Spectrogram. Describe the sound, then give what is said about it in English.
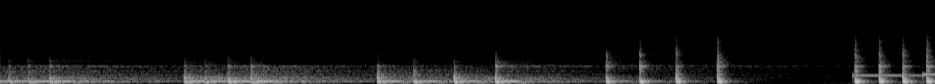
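Repeated heavy, rhythmic knocks on a door in the dark, in uneven clusters, resonant, with a booming low thud to each strike, then sharper, brighter raps after a brief silence near the end. “Rhythmic thumps on the door echoed my pounding skull.”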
